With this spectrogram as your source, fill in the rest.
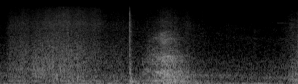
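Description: A metal wrench clanks as it is picked up.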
